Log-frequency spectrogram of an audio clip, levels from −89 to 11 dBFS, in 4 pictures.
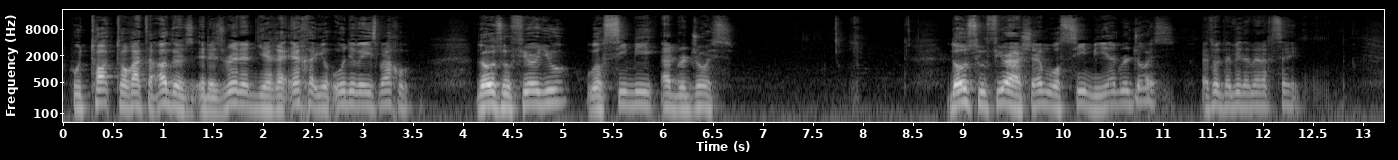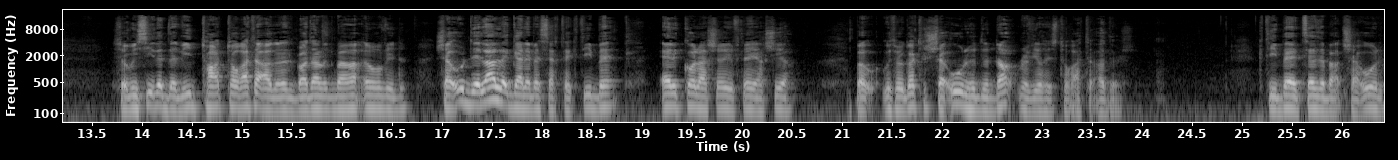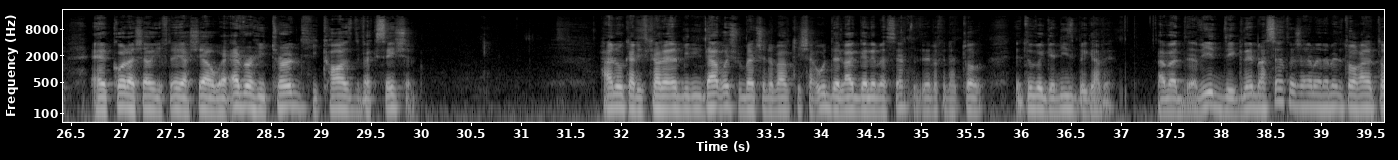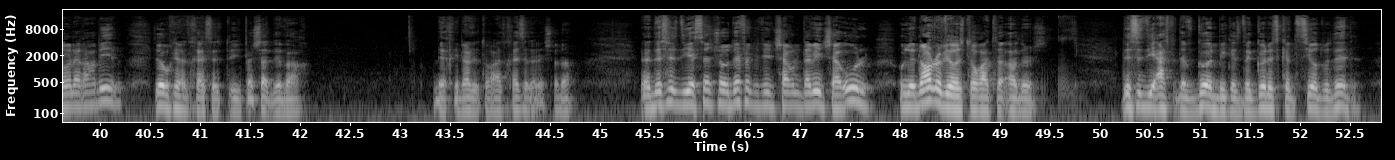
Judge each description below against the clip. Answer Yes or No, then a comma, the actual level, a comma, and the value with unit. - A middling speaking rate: Yes, average, 160 wpm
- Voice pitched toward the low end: Yes, low, 130 Hz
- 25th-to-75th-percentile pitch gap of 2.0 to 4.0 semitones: Yes, average, 3.4 semitones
